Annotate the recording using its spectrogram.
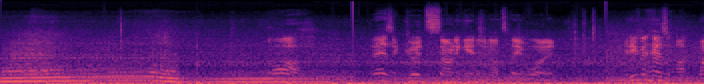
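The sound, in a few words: Maserati GranTurismo MC engine running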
